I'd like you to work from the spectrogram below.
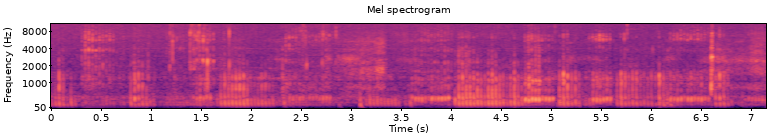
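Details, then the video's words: Close purring of a cat, low vibrating rumble rising and falling with each breath, swells roughly every second, loud and clear throughout. "Cat Purrs"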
